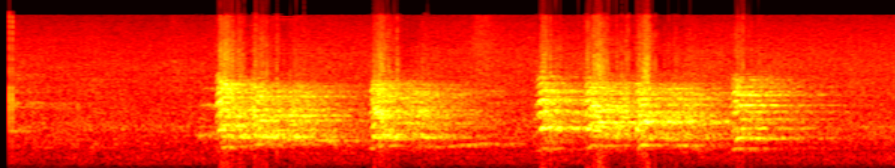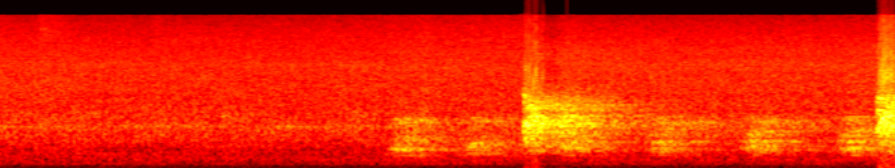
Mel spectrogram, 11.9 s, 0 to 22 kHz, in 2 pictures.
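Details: Dogs barking in a lot on July 13, 2015: loud harsh barks in short clusters near the start, a quiet gap, then another run of barks toward the end.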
